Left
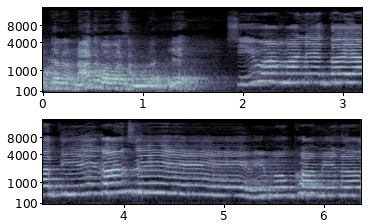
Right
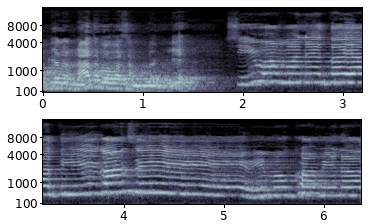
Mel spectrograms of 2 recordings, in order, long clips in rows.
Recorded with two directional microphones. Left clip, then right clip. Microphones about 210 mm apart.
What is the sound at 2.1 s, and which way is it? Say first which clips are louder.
Child singing: left 1 dB; 15° left (ahead or behind).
